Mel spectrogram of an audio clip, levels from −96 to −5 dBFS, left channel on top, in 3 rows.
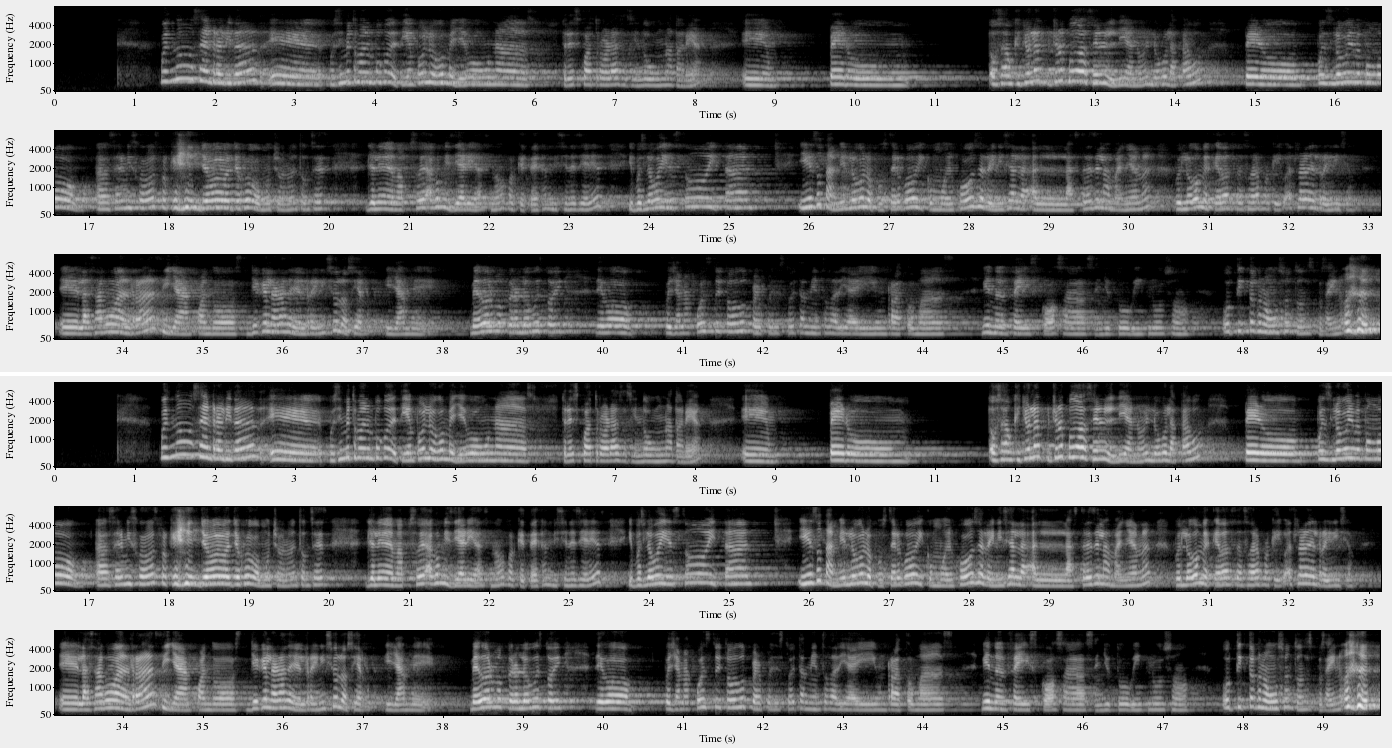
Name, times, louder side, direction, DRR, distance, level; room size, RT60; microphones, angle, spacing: voice 1, 1.3-5.9 6.3-8.1 8.6-9.0 9.7-10.7 11.7-14.3 14.9-25.3 25.9-30.3 30.6-32.8 33.2-37.9 38.3-39.5 39.9-40.4 40.8-44.3 44.7-47.3 47.7-49.6, right 4 dB, 85° right, 12 dB, 1.0 m, -30 dB
28.0 x 15.5 x 7.9 m, 2.9 s
head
